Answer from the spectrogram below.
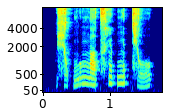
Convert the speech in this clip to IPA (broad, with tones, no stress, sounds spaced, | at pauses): ɕ ɔ˨ p̚ ŋ o˦ ŋ a˧ t͡sʰ ẽ˦ p̚ ŋ ẽ˦ t̚ ɕ o˨˦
